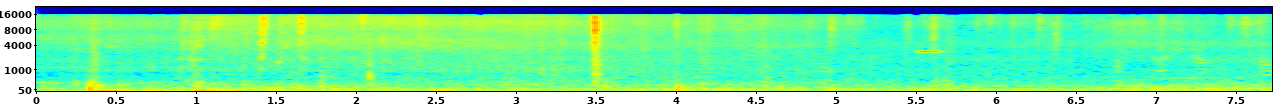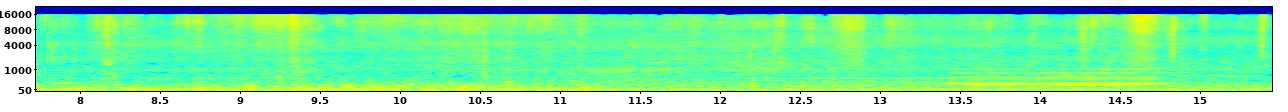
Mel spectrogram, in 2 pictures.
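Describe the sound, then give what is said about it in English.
A ferry boat rumbles steadily on the water amid gusty wind and lapping waves, with a brief low tonal blast rising near the end. “I hear the ferry.”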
